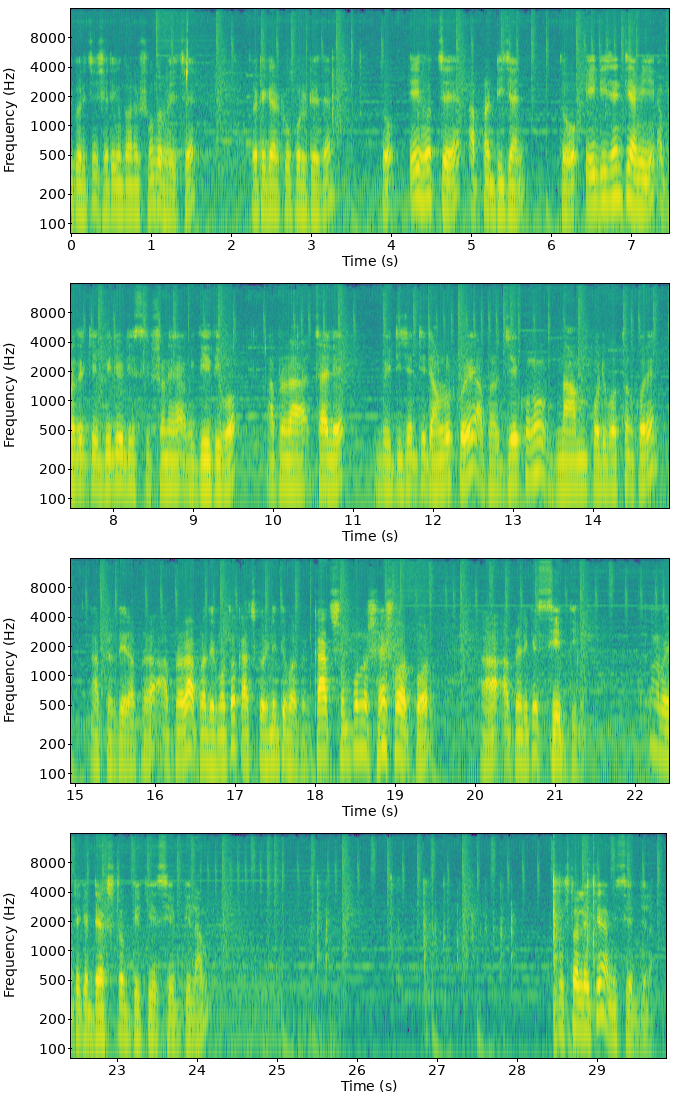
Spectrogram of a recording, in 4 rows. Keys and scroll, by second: 20.8 ctrl+shift+s.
